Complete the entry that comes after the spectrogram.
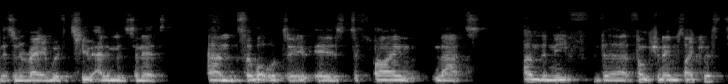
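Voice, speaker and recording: Hoarse, deep-voiced British man teaching code. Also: poor audio. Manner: relaxed, lots of ums and self-corrections. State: hoarse and nasal after flu. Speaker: coding instructor. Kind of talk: live coding tutorial.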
